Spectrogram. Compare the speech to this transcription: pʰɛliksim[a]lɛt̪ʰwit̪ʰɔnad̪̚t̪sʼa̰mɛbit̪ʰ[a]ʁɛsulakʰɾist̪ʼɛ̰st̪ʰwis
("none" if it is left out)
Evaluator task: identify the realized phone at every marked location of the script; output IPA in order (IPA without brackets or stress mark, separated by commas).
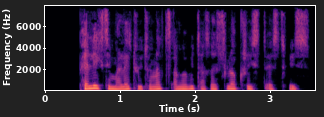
a, a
